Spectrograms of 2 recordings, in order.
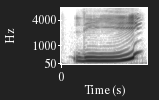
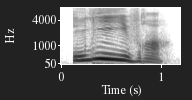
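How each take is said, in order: First: "Livre" split into li... vre, first part drawn out; syllable by syllable. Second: Said in the usual way. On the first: Shown as a demonstration. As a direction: sound out "Livre" as two separate syllables. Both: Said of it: "on sépare les syllabes".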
